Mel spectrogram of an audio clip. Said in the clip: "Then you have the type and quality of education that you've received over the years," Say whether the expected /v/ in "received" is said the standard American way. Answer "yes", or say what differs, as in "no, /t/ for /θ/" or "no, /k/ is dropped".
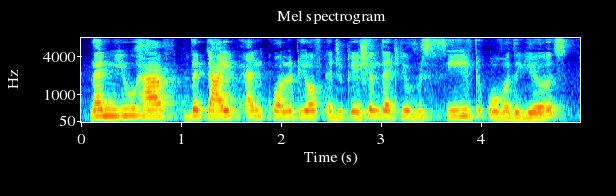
yes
